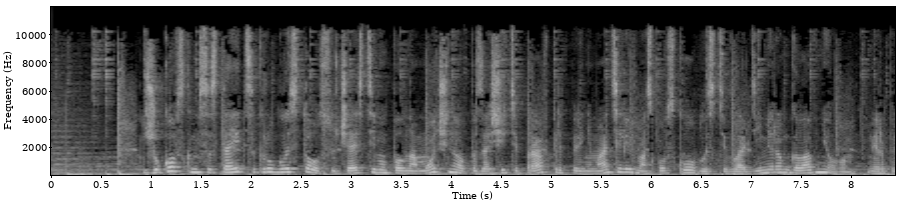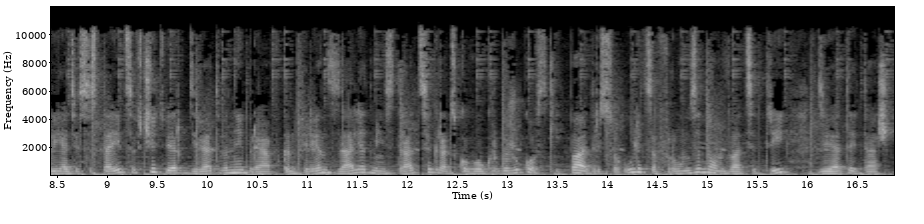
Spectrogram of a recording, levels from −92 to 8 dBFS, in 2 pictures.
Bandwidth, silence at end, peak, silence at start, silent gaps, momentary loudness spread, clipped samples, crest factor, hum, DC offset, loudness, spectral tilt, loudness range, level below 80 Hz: 11 kHz; 0 s; -4 dBFS; 0 s; none; 7 LU; under 0.1%; 20 dB; none; under 0.1%; -24 LUFS; -4 dB/octave; 4 LU; -36 dBFS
